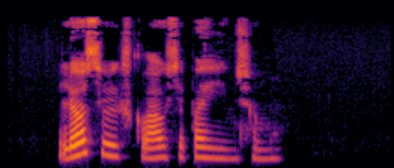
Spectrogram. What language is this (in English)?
Belarusian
